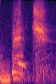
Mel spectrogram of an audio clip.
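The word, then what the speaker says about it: bach: We also have a thing called a batch. What is that? And that is really a holiday cottage. How do you spell it? B-A-C-H, I believe. Oh. Not like the composer.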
